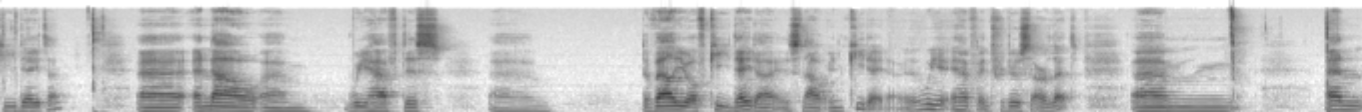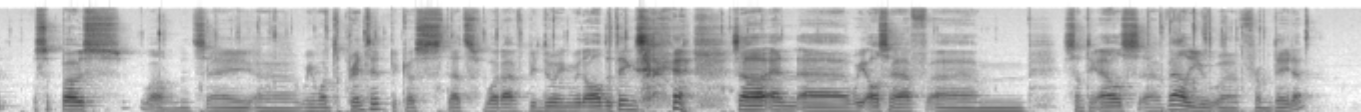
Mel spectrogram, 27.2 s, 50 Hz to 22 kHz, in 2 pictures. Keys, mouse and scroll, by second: 0.9 Return, 6.6 typing, 16.2 (, 18.0 ctrl+), 20.8 (.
